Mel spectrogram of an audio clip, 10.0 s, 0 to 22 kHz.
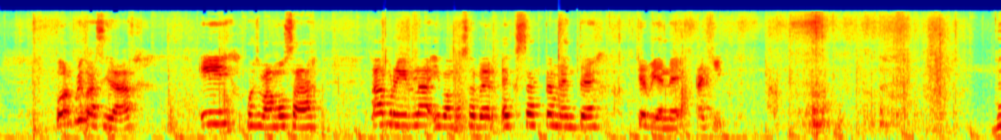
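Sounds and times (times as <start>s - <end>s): cardboard box rustling: 7.4s - 9.7s.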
